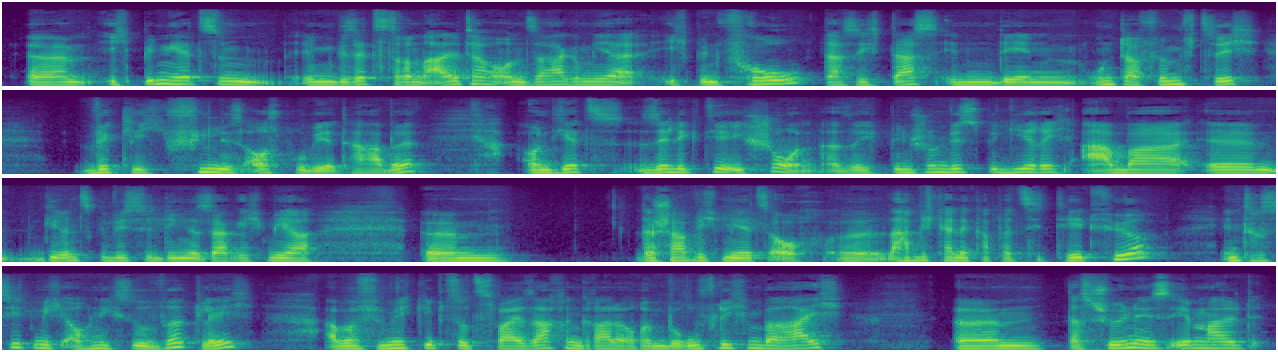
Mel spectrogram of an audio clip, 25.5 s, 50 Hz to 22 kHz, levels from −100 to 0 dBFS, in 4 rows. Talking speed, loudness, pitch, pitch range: 190 wpm, -19 LUFS, 135 Hz, 125-150 Hz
